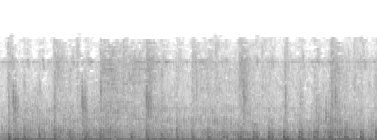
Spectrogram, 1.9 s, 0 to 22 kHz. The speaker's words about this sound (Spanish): Entonces escucharon el helicóptero. El piloto vio a 4 hombres cerca del pantano de Great Dover.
